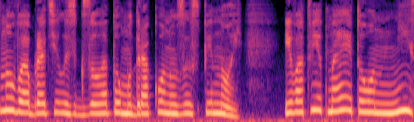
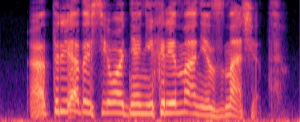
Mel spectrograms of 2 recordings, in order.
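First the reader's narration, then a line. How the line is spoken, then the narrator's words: Menacing growl. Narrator (Russian): прорычал он, угрожающе улыбнувшись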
